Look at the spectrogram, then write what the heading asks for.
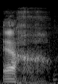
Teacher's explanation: R is said at the back of the throat, like I told you before, the throat of with the tongue at the bottom of the mouth.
